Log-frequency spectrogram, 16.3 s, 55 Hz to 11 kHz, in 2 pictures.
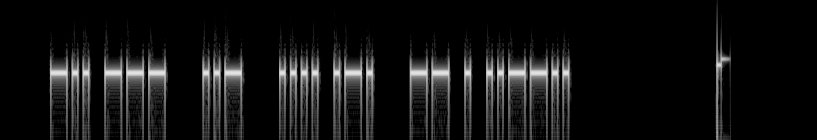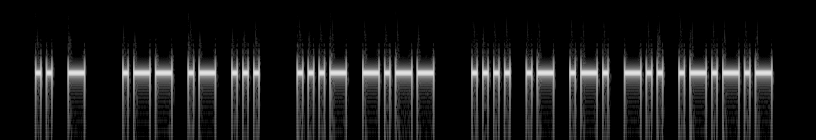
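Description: Morse code sentences from the top 300 words and abbreviations, keyed at 22 words per minute in a steady, mid-pitched beeping tone, quick dots and dashes forming two bursts separated by a pause with a single sharp click, no voices present.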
